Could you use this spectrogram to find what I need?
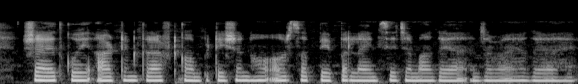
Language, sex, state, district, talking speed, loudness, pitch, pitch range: Hindi, female, Uttar Pradesh, Etah, 175 wpm, -17 LUFS, 185 Hz, 175-185 Hz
